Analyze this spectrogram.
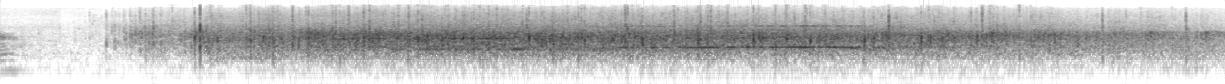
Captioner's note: attendees applauding and cheering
